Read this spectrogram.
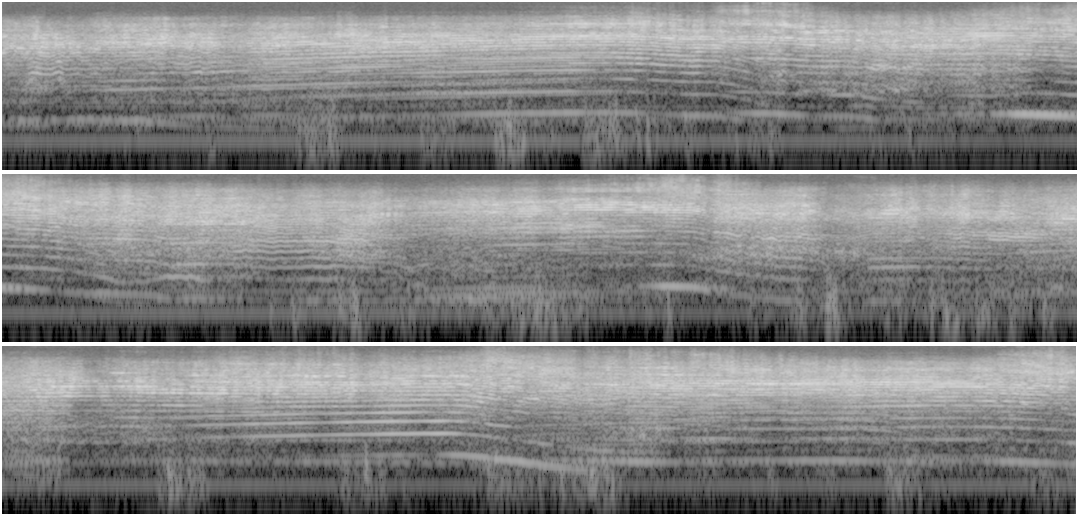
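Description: Small kart engines whine loudly, rising and falling in pitch as they speed past and shift.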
